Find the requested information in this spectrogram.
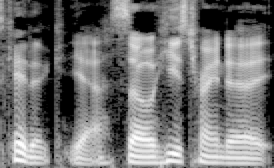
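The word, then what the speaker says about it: Kaydick: Although it's spelled like K A Y D I C K. I It's not Philip is not his real first name, but I get the illusion. Yeah, it's Kadick.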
